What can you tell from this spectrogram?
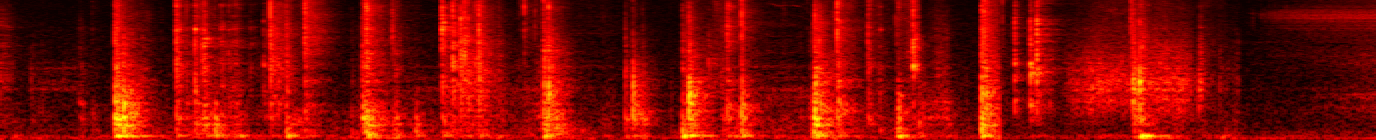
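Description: LEGO Technic plastic beams and pieces being handled and pressed together by hand: a quick, irregular run of clicks and knocks that stops about six seconds in.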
